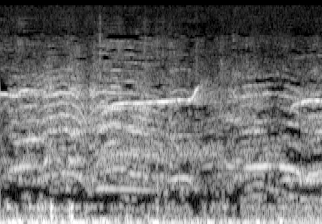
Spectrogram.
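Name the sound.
baseball crowd cheering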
